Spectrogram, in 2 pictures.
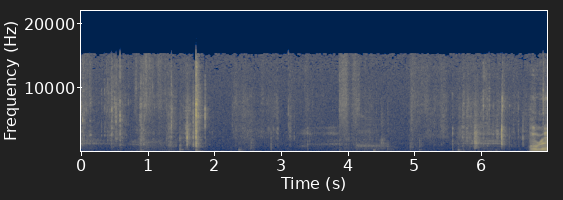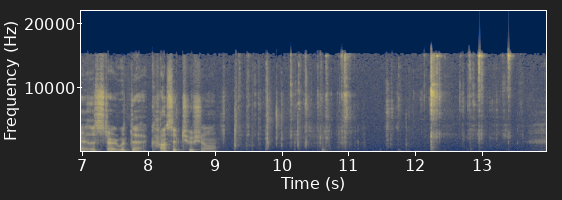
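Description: A plastic bag crinkles as hands pull at it.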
